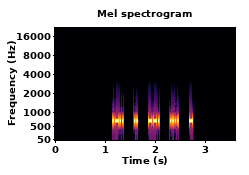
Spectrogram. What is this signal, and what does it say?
Morse code, heard as a keyed tone, about 53 wpm, spaced as for 29 wpm, 690 Hz. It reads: LIGHT
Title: 3x Character Spacing - Top 200 Words - 50wpm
